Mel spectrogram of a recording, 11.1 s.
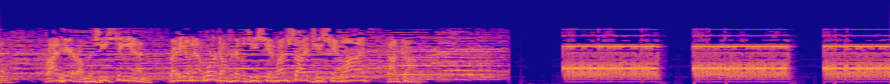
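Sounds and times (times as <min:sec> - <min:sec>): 
speech: 0:00.6 - 0:05.6
telephone ringing with electronic trill: 0:07.0 - 0:11.1.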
